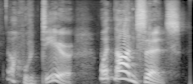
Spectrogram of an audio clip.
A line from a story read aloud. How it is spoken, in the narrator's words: exclaimed the elder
